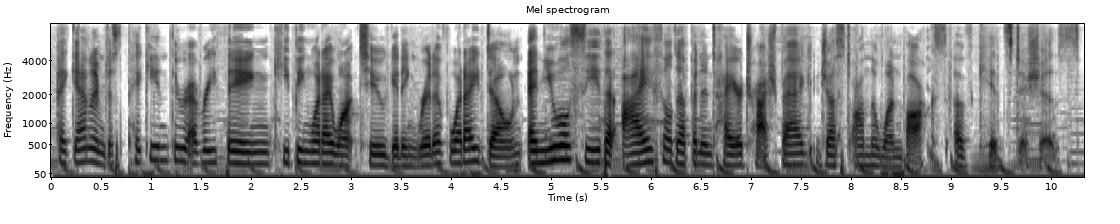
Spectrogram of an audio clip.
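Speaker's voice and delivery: usual speaking voice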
